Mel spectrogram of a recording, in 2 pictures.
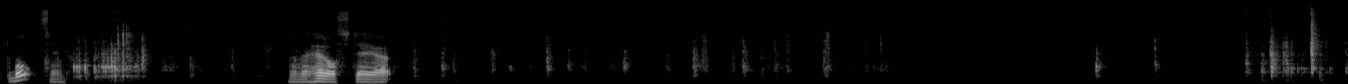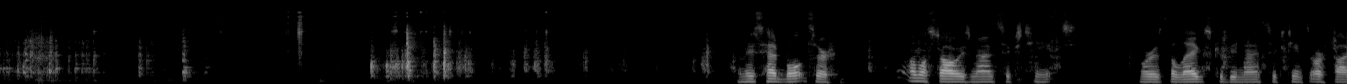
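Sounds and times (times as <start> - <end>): metal bolts clinking and scraping: 0.7 - 2.9, 12.4 - 15.7, 17.2 - 19.8.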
